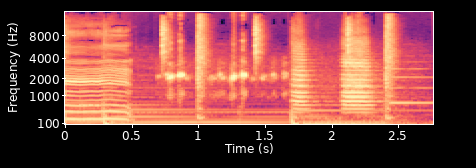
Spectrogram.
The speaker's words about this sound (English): Frog noise, frog noise.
